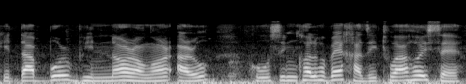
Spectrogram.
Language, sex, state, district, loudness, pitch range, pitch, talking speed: Assamese, male, Assam, Sonitpur, -12 LUFS, 155-185 Hz, 170 Hz, 115 wpm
